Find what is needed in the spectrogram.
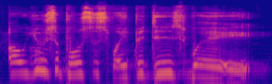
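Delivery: slow, drawn-out condescension; mocked Karen. Customer telling staff how to swipe, mock condescending. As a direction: imitate a know-it-all customer, dragging it out.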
